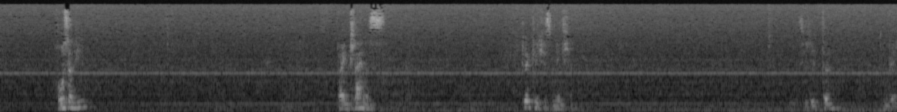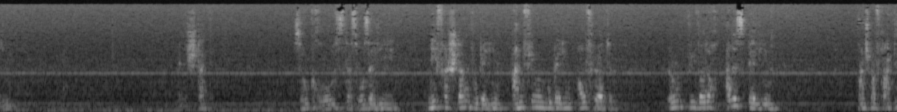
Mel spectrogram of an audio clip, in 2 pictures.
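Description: A man speaks slowly with long pauses, in a room with a slight echo.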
